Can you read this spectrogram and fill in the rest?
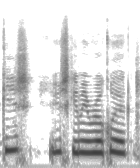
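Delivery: high, quick, sweet excuse; polite excuse. Retold or imitated. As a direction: excuse yourself sweetly and fast. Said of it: "She said".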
